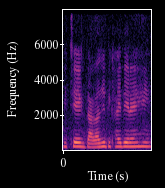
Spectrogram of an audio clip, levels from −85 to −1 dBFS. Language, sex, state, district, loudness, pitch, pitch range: Hindi, female, Bihar, Kishanganj, -31 LUFS, 225 Hz, 220-230 Hz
